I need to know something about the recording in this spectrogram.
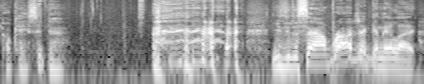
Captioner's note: laughing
